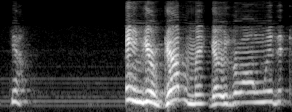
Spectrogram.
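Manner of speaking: ordinary talk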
